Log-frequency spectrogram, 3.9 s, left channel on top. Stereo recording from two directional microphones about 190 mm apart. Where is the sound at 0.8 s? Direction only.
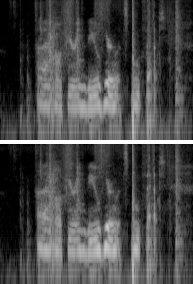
40° right (ahead or behind).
